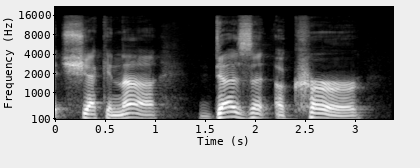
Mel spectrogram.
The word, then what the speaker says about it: Shekinah: We say it in the South with three syllables. We do this to a lot of two-syllable words. In Hebrew, it's really Shekinah. Shekinah. S-H-K-N-E-E is the first syllable. It's really not two syllables.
